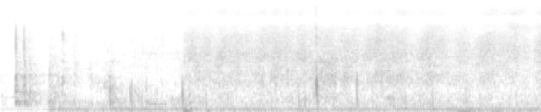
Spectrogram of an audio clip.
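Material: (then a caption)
Leather. A brown leather field-notebook cover, a thin, flexible flat sheet stitched into a folded cover, lies on a cutting mat and is buffed by hand with a white fabric applicator pad in circular rubbing strokes. The result is a quiet, steady, airy scuffing hiss over a constant low hum, broken by a few faint soft taps and light brushing accents.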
